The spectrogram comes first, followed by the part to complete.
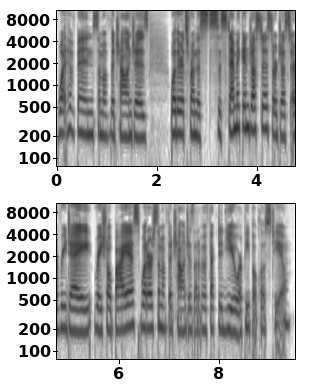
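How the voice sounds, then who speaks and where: A woman's voice: mid-range voice, steady tone, fairly quick, a bit bright, clear, resonant tone, no echo, clean studio sound. A woman interviewing a guest, asking earnest, carefully worded questions. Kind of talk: candid sit-down interview.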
